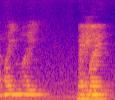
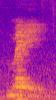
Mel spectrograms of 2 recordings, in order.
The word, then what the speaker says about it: May: Anh hay đọc là mây. Thì nó gọi là mây mà hồi tối nghe nó lạ lắm. Gọi là mây đâu mà May. Không phải là mây nghe nặng như tiếng Việt mà Đúng là nghe May.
